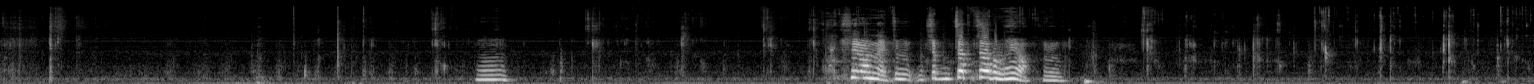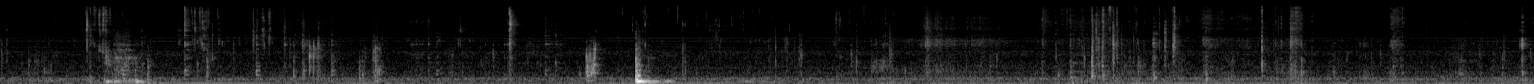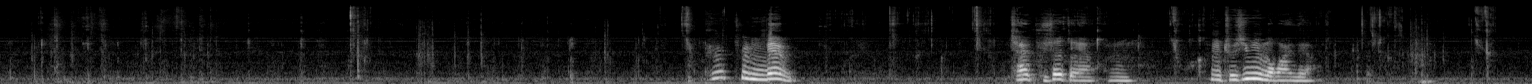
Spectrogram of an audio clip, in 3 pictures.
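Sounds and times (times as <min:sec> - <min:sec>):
chewing flaky pastry: 0:00.0 - 0:08.5, 0:09.7 - 0:21.5, 0:22.2 - 0:38.1, 0:38.8 - 0:40.9, 0:41.5 - 0:43.0, 0:43.9 - 0:45.8
low thump: 0:21.7 - 0:22.2.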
